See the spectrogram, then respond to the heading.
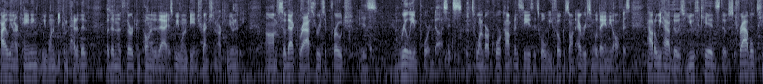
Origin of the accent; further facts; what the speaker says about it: New Jersey, United States; moved away as an adult; also born or lived in Pennsylvania / North Carolina / Denver; I grew up in New Jersey, played lacrosse there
